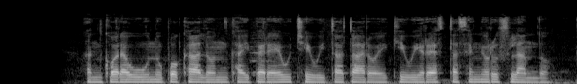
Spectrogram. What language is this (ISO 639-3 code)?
epo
